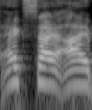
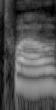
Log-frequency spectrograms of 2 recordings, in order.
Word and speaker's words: XII: But now the part that you guys are really looking forward to is the XII part, and yes, it is pronounced XII, not 12.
